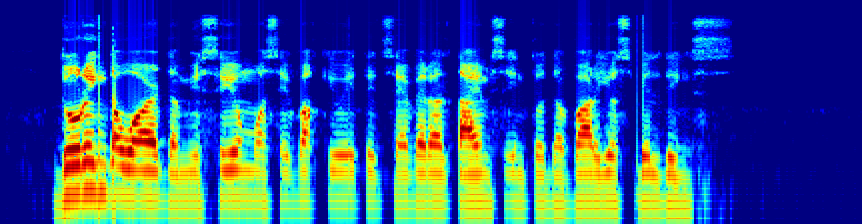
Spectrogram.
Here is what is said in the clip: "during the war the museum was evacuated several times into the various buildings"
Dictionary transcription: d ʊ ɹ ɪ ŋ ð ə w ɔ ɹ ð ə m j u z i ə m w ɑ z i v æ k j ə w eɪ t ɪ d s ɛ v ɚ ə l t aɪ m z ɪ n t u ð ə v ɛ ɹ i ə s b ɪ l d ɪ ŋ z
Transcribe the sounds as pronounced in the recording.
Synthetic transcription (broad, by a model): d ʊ ɹ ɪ ŋ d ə w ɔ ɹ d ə m j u s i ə m w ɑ s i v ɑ k j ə eɪ t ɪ d s ɛ v ɚ ə l t aɪ m s ɪ n t u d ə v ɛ ɹ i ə s b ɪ l d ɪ ŋ s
